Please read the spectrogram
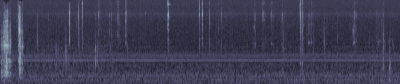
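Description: Small metal wiring hardware handled by hand under a car hood: two sharp clicks at the start, then scattered faint ticks and clinks over a steady low hum.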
